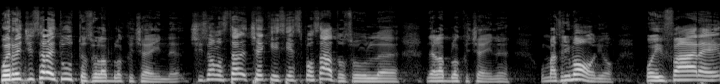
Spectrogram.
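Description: A man talks at a high pitch and a moderate pace. The background is quiet. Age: 40s. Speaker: tech entrepreneur; conference speaker. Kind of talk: conference talk. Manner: halting, many fillers. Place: hall. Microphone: handheld.

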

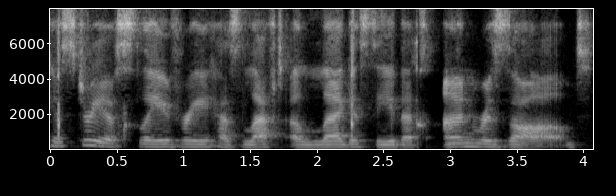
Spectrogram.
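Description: With a Canadian accent, a woman speaks at a fairly low pitch and moderate pace over noticeable background noise. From Ontario, Canada. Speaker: historian and author; talk show guest. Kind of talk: interview. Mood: earnest, thoughtful. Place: home room. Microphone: video call.

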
